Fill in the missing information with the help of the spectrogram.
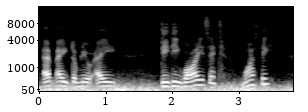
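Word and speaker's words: Mawddwy: Dinas Mwathi, Mawddy, is it? Mwathi? See, 2 D's mean so Mwathi.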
